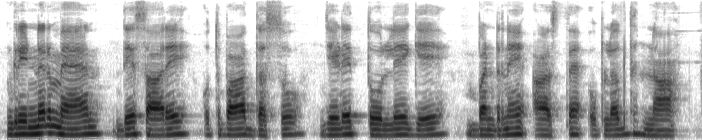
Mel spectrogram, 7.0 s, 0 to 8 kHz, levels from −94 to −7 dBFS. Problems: none marked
